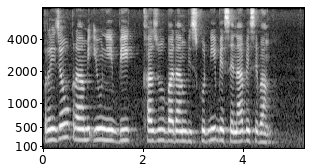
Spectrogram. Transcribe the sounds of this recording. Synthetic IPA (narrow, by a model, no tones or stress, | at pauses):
bɾəjzawɡɾamiwnibikʰːazubadambiskut̚nibesenabesebaŋ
